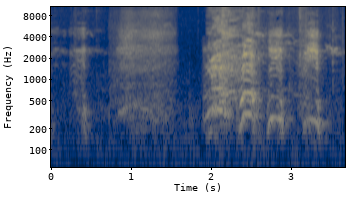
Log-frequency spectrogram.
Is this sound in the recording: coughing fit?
yes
